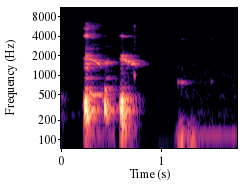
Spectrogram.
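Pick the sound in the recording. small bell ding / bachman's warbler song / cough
cough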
